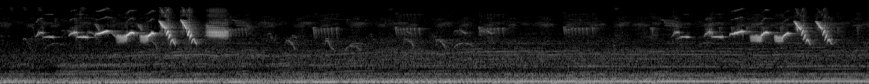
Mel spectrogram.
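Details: Wild Double-collared seedeater in the bush, singing to challenge a rival over territory; two bursts of fast twittering, whistled notes with sharp descending sweeps, separated by a pause, over a low background hum.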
